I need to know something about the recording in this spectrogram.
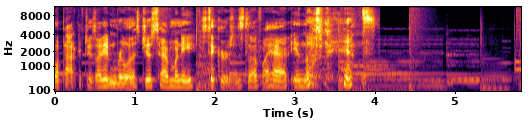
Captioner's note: laughs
